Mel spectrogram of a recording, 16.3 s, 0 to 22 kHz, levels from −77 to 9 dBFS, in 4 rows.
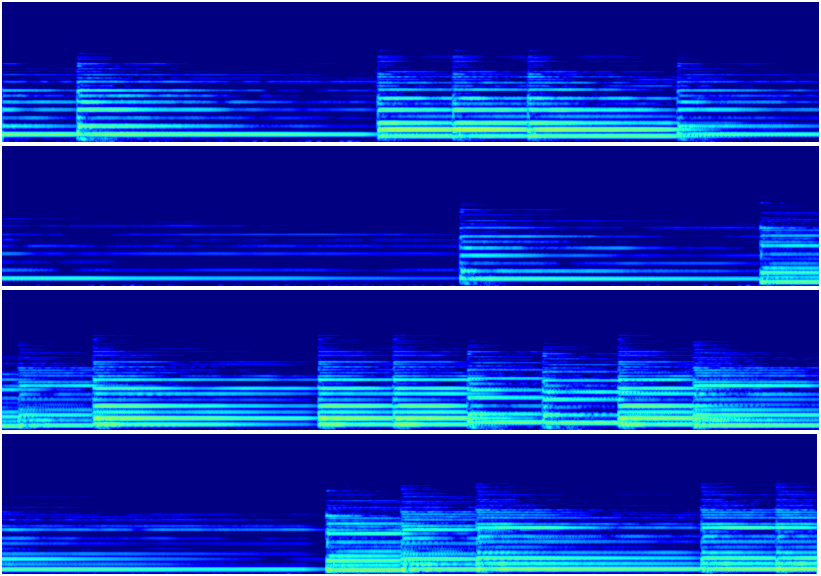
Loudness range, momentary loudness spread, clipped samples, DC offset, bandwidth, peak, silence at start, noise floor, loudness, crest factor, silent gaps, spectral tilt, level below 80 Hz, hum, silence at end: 12 LU; 16 LU; under 0.1%; under 0.1%; 7.4 kHz; -22 dBFS; 0 s; -58 dBFS; -36 LUFS; 16 dB; none; -8.5 dB/octave; -70 dBFS; none; 0 s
